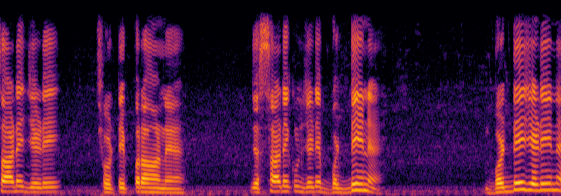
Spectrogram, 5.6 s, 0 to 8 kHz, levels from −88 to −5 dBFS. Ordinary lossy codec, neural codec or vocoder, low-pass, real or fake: none; none; 7.2 kHz; real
